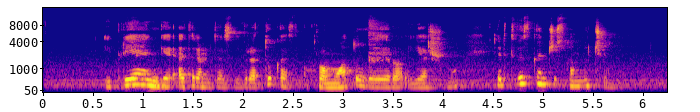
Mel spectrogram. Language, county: Lithuanian, Kaunas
